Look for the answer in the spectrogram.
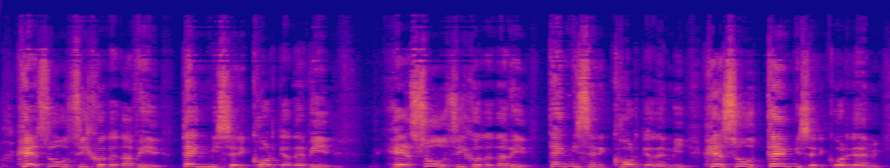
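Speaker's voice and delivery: insistent crying out. Acted. Blind man refusing to be silenced calls to Jesus, crying out. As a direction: keep calling over those hushing you, urgently. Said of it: "él sigue gritando".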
